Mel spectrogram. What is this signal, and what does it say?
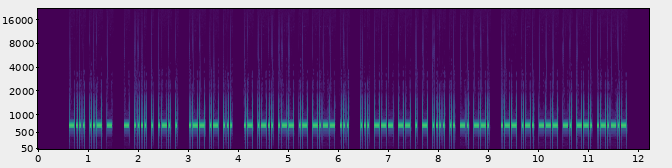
Morse code, heard as a keyed tone, about 34 wpm, 700 Hz. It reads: BUT THERE WAS ALWAYS SOMETHING WRONG.
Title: Sentences from Top 900 Words 35wpm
